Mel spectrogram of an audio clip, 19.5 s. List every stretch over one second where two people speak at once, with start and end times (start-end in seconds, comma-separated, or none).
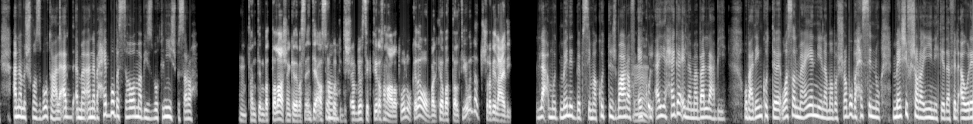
none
